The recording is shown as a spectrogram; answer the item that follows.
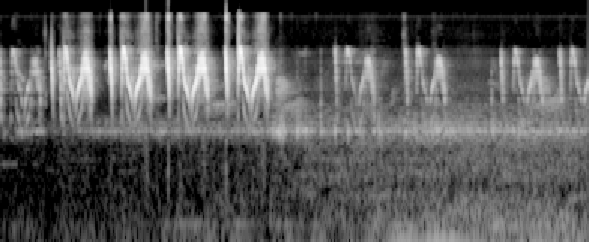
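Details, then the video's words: Bar-winged prinia song used as a training track to rebuild a downed bird's spirit: loud, sharp V-shaped chirps repeated about twice a second, then fading to faint notes after three seconds. "bikin ciblek gunung Ngetop || down mental bangkitkan lagi"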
